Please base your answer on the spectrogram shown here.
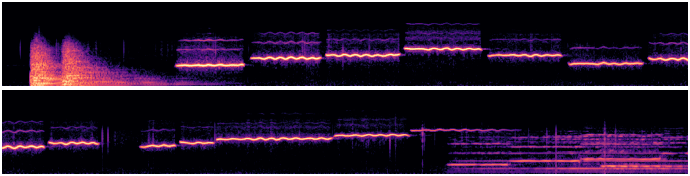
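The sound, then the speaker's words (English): A whistled theme melody of the Household Finance Corporation radio program The Whistler, slow, sustained notes with gentle vibrato, loud, opening after a struck orchestral chord and ending as a soft orchestral chord takes over. “Let That Whistle be your invitation to the Household Finance Corporation program, The Whistler, each week over these stations.”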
